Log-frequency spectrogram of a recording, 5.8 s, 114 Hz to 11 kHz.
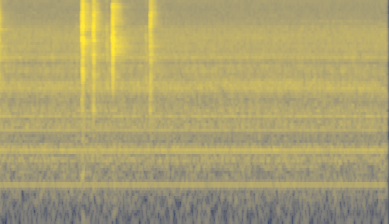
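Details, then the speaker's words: Ash Flash Discoverer II fluorescent lantern ballast on bench supply, voltage raised past 10.5 V: quiet steady hum, handling clicks, no ringing or rising whine; normal current draw now, earlier over an amp, paper capacitor suspected failed. "So if I crank it up now, see, now it's drawing a normal amount of current. Oh yeah, it's drawing a totally normal amount of current now."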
